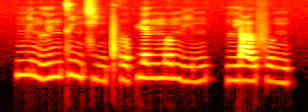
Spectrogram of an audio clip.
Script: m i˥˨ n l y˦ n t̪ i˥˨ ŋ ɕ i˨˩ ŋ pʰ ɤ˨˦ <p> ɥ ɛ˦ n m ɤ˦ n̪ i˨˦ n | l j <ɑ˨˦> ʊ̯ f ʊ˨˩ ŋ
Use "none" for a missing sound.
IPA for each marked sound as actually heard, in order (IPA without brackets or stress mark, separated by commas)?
p, ɑ˨˦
